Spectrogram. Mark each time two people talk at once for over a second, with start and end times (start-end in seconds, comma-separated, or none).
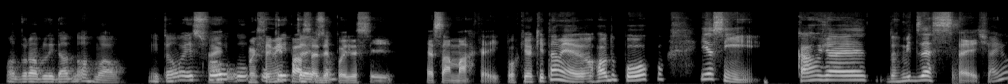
2.1-3.4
